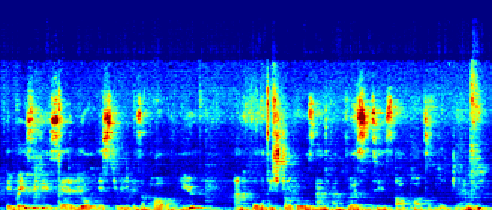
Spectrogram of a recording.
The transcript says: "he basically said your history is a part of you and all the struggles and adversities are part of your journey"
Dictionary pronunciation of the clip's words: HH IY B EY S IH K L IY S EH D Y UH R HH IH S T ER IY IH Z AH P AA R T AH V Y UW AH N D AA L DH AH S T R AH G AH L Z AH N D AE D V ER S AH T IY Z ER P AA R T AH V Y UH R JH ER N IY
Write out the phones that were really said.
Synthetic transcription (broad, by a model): HH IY B EY S IH K L IY S EH D Y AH HH IH S T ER IY IH Z AH P AA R T AH V Y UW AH N AA L DH AH S T R AH G AH L Z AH N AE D V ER S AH T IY Z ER P AA T AH V Y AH JH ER N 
